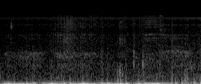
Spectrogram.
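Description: Footsteps crunching along a gravel farm track in an uneven walking rhythm, over a low rumble of wind and handling on the microphone.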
